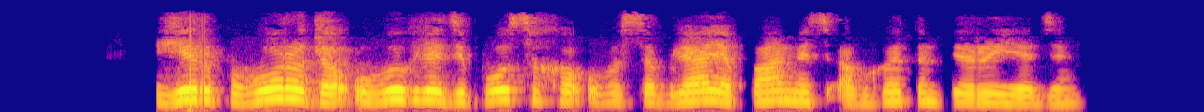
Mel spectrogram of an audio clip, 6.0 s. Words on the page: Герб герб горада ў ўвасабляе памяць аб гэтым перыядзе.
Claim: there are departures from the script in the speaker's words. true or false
true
